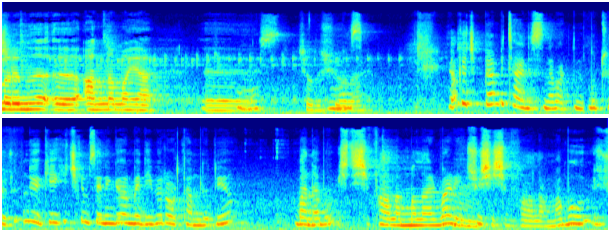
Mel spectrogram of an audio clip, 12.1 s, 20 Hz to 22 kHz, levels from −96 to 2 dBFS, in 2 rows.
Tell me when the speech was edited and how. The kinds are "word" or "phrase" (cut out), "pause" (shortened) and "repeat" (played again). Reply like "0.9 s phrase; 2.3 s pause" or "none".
4.6 s word; 5.8 s word; 6.3 s phrase; 8.9 s pause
